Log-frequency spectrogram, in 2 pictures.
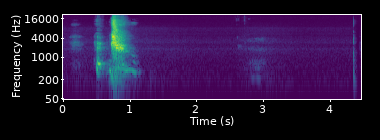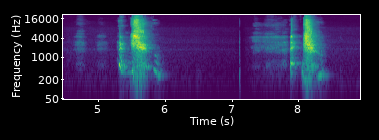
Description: Last night i was eating mints and they kept making me sneeze, so I recorded these sneezes in my bathtub.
